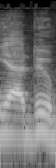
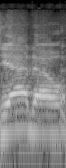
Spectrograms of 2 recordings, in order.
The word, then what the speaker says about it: Yaddo: Yad today the Yad I've been saying Yad do but Barbara Livingston corrected me the other day it's actually how do you say it I say yat Yad okay good so potato okay right exactly it's yat and uh and I think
